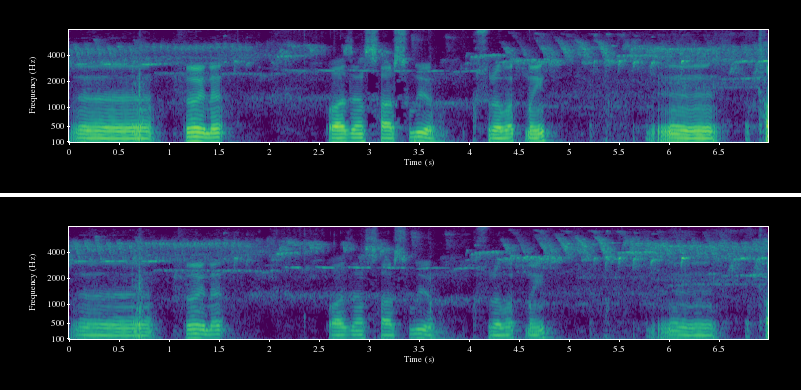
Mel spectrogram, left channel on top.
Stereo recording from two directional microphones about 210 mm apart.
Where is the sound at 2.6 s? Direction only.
40° left (ahead or behind).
